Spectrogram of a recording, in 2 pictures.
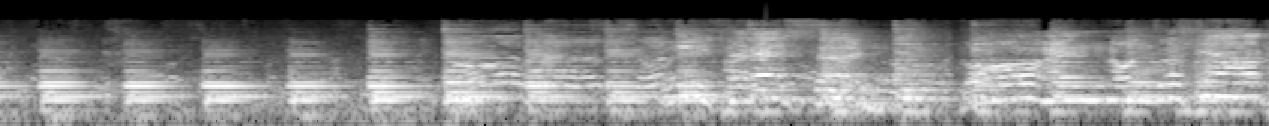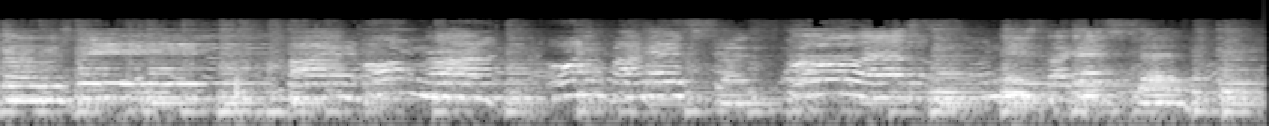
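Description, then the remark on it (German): The Beta-Chor, a choir, sings together in full harmony, sustained and loud throughout, with wavering melodic lines rising and falling over a steady, dense chordal backdrop. “Hören wir nochmal den Beta-Chor.”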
